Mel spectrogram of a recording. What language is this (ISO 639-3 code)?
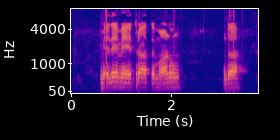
sbn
